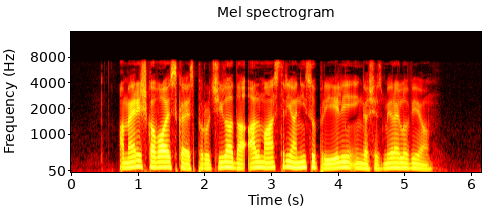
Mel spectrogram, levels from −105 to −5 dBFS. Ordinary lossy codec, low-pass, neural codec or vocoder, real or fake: none; 7.2 kHz; none; real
